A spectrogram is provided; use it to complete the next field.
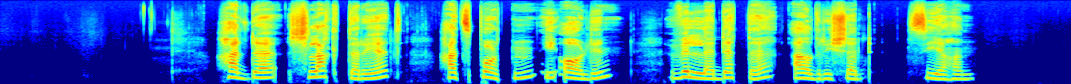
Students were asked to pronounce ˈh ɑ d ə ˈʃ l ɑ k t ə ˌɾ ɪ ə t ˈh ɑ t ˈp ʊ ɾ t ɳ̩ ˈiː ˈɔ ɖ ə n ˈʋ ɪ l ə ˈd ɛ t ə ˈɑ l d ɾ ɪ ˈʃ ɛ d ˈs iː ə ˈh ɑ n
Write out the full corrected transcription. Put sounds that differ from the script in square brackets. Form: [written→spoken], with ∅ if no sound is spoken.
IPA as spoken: ˈh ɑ d ə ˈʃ l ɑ k t ə ˌɾ ɪ ə t ˈh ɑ t ˈp ʊ ɾ t ɳ̩ ˈiː ˈɔ ɖ ə n ˈʋ ɪ l ə ˈd ɛ t ə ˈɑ l d ɾ ɪ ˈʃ ɛ d ˈs iː ə ˈh ɑ n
